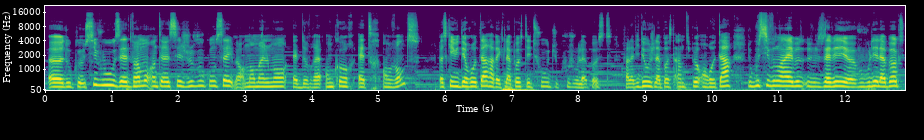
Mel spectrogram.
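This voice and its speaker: A woman's voice: medium pitch, fairly even intonation, fast talker, few pauses, a little mellow, soft background music. A young woman in her late teens chatting casually in an unboxing vlog, rambling with many fillers and restarts. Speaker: YouTuber.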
